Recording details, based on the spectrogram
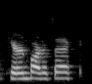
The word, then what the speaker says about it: Karen Bartoszek: So I'm Karen Bartasek, and you got the name right.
